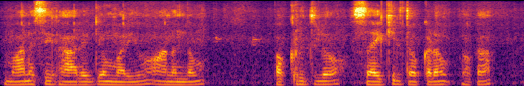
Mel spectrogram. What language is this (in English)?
Telugu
